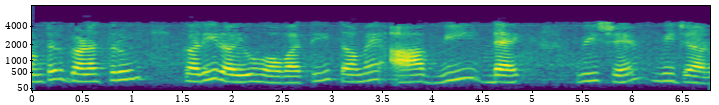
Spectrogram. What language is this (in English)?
Gujarati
